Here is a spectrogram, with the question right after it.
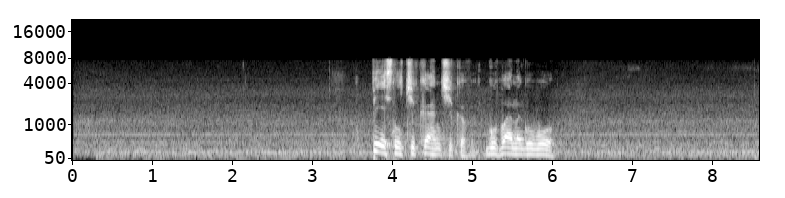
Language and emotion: Russian, positive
